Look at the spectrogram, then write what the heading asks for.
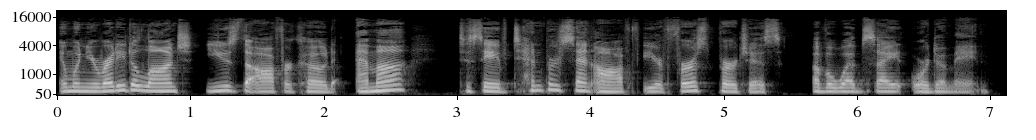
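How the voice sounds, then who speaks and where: A woman's voice: fairly low pitch, moderate pace, no echo, clean studio sound. A woman reading a scripted sponsor ad in an upbeat, promotional way. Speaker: ad reader. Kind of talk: scripted ad read.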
